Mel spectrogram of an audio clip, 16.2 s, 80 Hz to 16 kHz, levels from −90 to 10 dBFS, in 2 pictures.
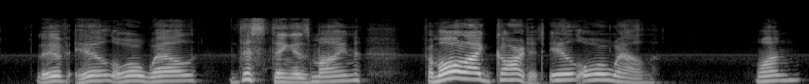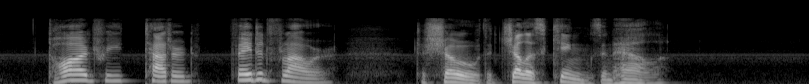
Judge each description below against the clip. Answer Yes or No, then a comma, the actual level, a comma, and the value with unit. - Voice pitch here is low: No, medium, 175 Hz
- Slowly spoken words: Yes, slow, 105 wpm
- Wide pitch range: Yes, wide, 6.4 semitones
